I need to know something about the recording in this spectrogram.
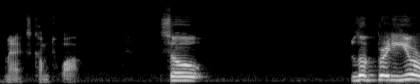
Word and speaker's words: Comtois: But you have to watch how you pronounce his name, Max Comtois.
